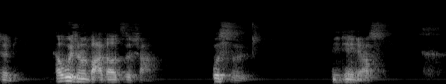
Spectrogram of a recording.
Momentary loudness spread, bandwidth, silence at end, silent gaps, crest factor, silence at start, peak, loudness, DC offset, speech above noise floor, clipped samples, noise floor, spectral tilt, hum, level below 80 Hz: 20 LU; 7.6 kHz; 0.65 s; none; 22 dB; 0 s; -8 dBFS; -27 LUFS; under 0.1%; 45 dB; under 0.1%; -71 dBFS; -6.5 dB/octave; none; -68 dBFS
